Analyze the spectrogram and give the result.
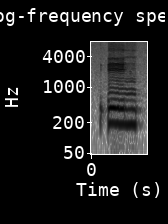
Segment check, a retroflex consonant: absent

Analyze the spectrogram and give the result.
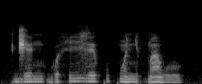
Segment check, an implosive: absent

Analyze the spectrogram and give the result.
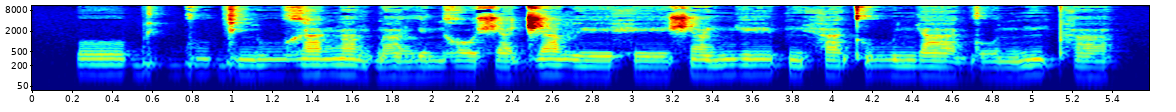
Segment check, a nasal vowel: present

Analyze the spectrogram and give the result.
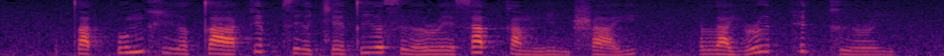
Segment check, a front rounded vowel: absent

